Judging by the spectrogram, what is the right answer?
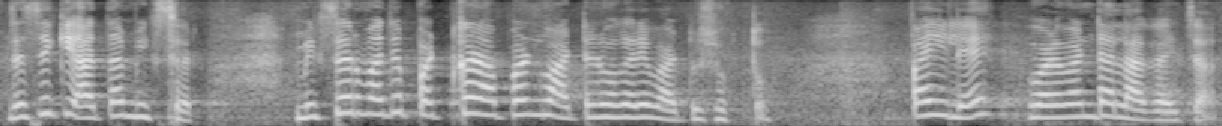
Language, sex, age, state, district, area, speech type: Marathi, female, 18-30, Maharashtra, Pune, urban, spontaneous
